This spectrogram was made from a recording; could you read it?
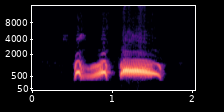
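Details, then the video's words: One spotted dove coo used for luring wild doves: a brief wavering hoot, a short gap, then a longer smooth coo that sinks slightly at the end, with quiet background. "Tiếng cu gáy thúc gù tốc độ/ cu gay kich boi nhanh noi gù"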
